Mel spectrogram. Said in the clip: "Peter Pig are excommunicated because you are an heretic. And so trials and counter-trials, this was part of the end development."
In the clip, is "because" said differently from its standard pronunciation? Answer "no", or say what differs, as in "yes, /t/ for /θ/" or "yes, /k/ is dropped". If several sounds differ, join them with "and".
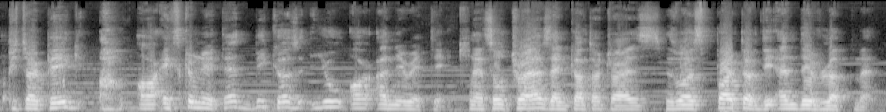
no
